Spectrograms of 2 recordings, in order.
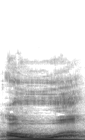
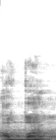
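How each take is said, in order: First: The b sound is missing, replaced by a w. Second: The b sound is made clearly with both lips. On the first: The speaker calls it wrong. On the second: The speaker calls it right.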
